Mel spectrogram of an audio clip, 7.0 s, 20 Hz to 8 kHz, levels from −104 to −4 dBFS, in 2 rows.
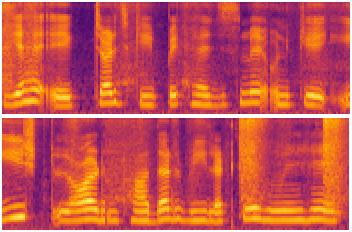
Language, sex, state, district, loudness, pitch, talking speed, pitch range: Hindi, female, Bihar, Madhepura, -20 LUFS, 215 Hz, 130 wpm, 205-240 Hz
